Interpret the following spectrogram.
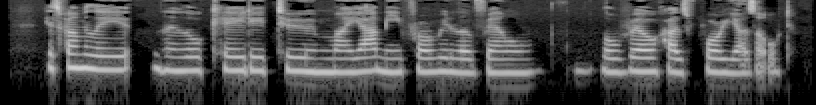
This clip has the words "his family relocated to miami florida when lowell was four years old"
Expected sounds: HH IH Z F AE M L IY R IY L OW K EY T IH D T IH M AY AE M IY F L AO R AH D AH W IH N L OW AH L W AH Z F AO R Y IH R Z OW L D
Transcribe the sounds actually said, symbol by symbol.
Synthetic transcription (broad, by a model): HH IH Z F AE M L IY IY L OW K EY T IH D T IH M AY AE M IY F AO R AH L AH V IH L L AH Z F AO R Y IH R Z OW L D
